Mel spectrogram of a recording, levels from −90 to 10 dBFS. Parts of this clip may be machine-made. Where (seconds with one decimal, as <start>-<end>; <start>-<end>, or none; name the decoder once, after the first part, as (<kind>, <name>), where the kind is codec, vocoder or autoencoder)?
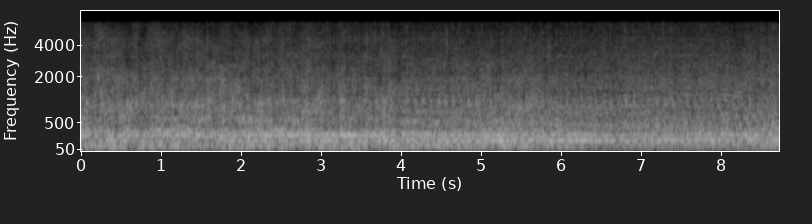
0.0-4.0 (codec, HILCodec); 5.1-6.0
